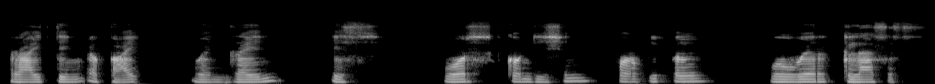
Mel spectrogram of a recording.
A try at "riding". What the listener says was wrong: Almost. That's why it's writing instead of riding. Okay, so you said riding a bike. So the D is too stressed. Because the D is stressed, closed caption detected it as T instead of D. So riding a bike.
